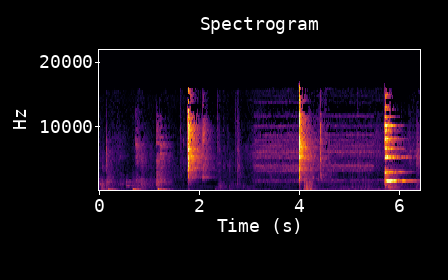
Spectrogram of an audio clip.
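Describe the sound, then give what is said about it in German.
Old metal pots clink and clatter in an old apartment, in several sharp, ringing knocks spread unevenly over a few seconds, with bright metallic overtones lingering after each hit and quiet gaps between. “Die alten Töpfe.”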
